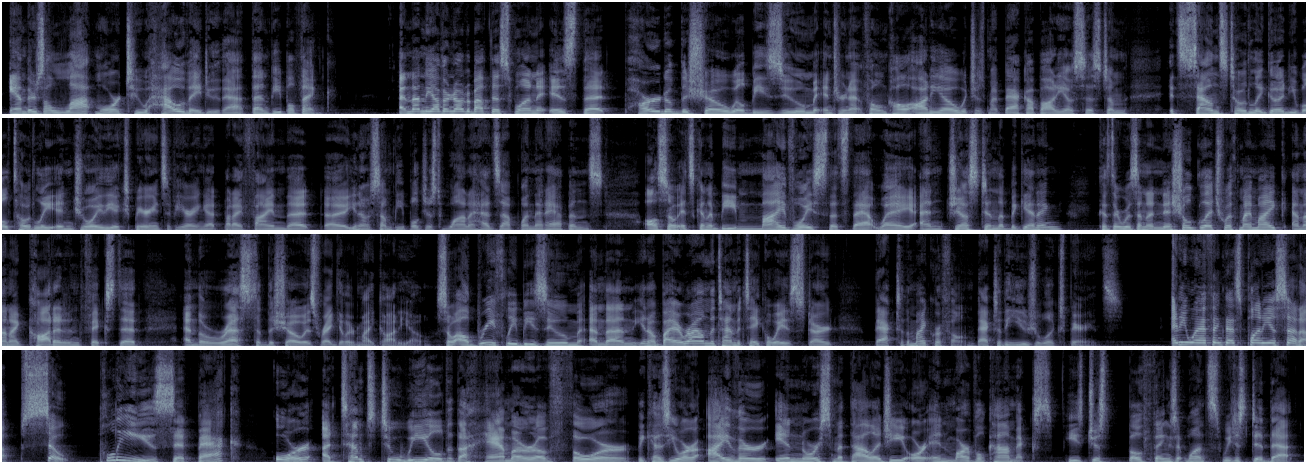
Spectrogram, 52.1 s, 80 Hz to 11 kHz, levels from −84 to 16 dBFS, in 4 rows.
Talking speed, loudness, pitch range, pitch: 205 wpm, -24 LUFS, 115-150 Hz, 135 Hz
